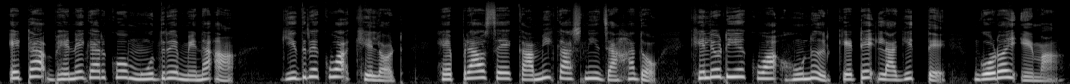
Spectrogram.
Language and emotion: Santali, neutral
